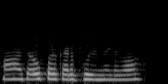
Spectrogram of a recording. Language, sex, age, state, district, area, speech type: Odia, female, 30-45, Odisha, Kalahandi, rural, conversation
